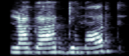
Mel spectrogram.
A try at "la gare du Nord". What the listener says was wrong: Je dis qu'on ne prononce pas la consonne finale. La gare du Nord. La gare du Nord.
